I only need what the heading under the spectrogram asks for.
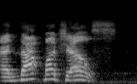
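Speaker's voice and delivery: high shout. Voicing a character riding away who shouts back at the group: shouting. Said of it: "and he shouts".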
